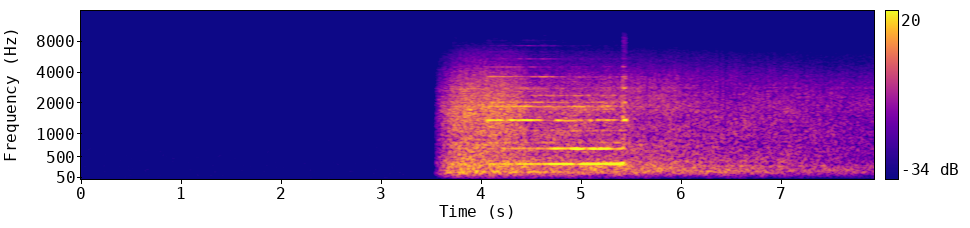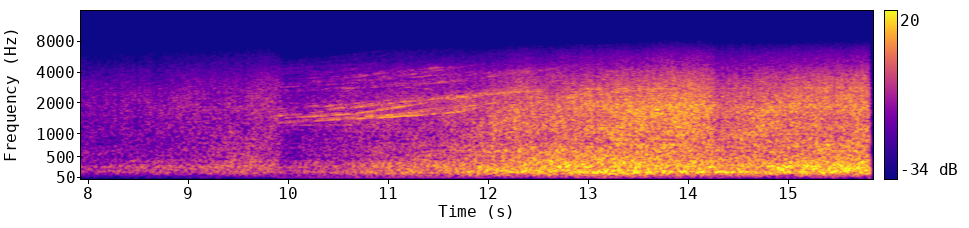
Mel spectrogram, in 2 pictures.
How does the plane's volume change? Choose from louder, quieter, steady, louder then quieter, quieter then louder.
quieter then louder.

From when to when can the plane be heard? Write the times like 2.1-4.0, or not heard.
3.6-15.8.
